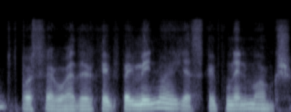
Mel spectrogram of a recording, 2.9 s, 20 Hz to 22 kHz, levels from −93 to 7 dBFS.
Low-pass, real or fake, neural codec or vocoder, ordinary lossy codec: 10.8 kHz; fake; codec, 16 kHz in and 24 kHz out, 0.4 kbps, LongCat-Audio-Codec, four codebook decoder; Opus, 16 kbps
